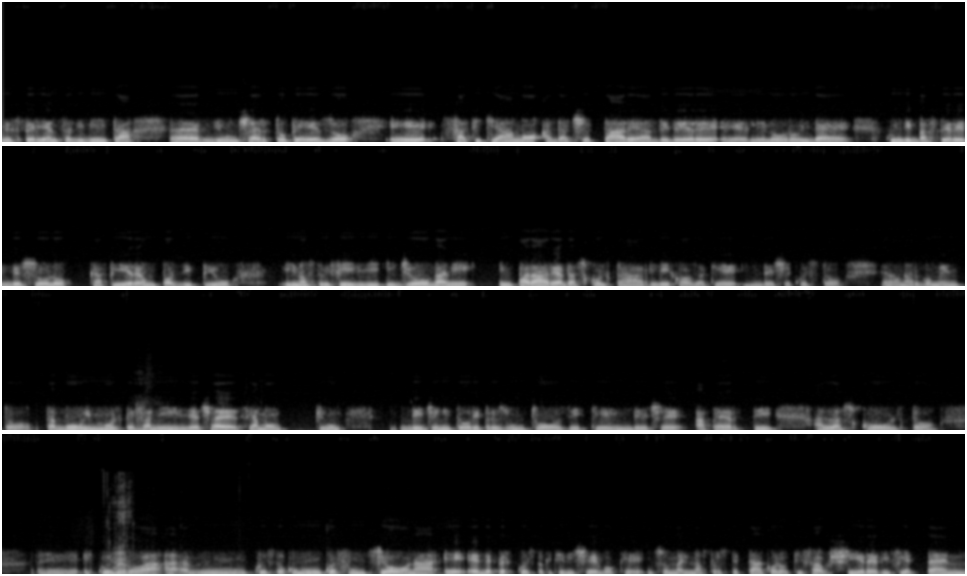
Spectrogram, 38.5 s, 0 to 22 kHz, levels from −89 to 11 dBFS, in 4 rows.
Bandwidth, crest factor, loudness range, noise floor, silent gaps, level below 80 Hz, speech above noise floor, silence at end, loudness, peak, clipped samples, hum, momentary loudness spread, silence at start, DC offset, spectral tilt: 4.5 kHz; 20 dB; 7 LU; -52 dBFS; none; -62 dBFS; 29 dB; 0 s; -24 LUFS; -4 dBFS; under 0.1%; none; 12 LU; 0 s; under 0.1%; -8.5 dB/octave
